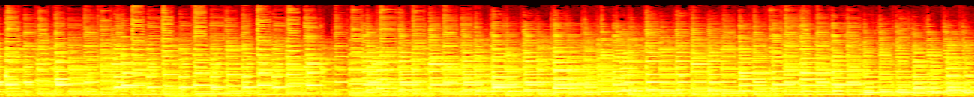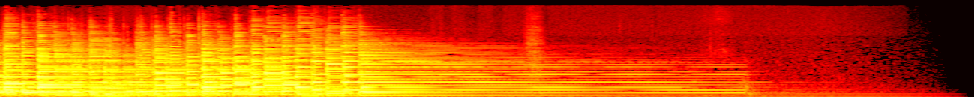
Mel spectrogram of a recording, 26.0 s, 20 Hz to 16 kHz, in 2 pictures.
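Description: Piano music playing the closing bars of a song, with no singing. About 18 seconds in it settles on a final held chord that rings and fades, then cuts off about five seconds later.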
